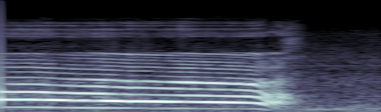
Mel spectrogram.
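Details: Benny, a pet dog at home, who howls whenever the phone rings, gives one sustained howl with a rich, steady harmonic tone lasting over a second, then slides down in pitch and breaks off into quiet.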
